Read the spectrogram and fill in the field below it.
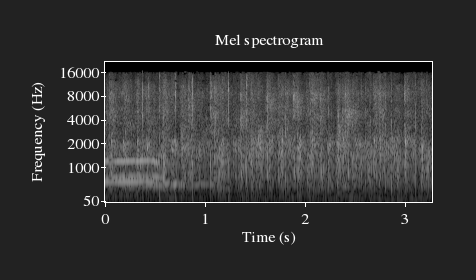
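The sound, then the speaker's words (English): An audience claps steadily to welcome Councillor Clyde Loakes, the borough's deputy leader, a dense wash of applause that stays loud and even throughout, with a brief tonal hum at the very start. “Round of applause.”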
